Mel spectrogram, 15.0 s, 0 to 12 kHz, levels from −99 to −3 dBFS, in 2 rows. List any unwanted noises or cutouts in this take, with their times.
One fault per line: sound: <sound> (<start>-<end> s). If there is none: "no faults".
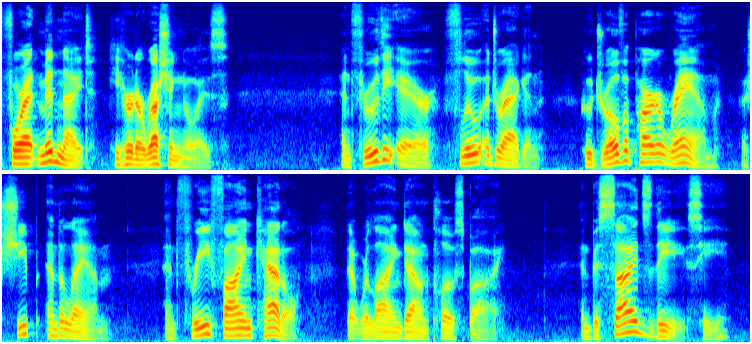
no faults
